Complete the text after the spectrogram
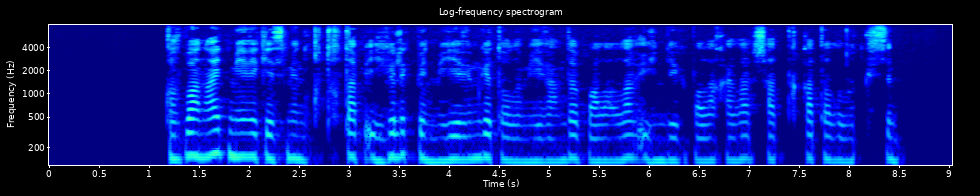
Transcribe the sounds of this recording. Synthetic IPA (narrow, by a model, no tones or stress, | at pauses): qʰʊɾbɑnɑjt̪me̞ɾe̞kʲe̞sɪme̞ɴqʰʊ̥t̪ʰːə̥qt̪ɑpijɡʲɪlɪk̚pe̞nmejeɾɪmɡʲe̞t̪ʰo̞lˠəmejɾɑmd̪əbɑlˠɑlˠɑɾʏjɪnd̪e̞ɡʲɪbɑlˠɑqɑjlˠɑɾʃɑt̪ːə̥qːɑt̪ʰo̞lˠəwɵt̪kʲɪ̥z̥t̪ɪm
